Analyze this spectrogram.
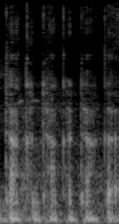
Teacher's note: the tip of your tongue touches the roof of your mouth and then the back of your tongue touches the roof of your mouth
